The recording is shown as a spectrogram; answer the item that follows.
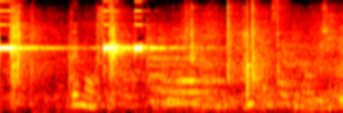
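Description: Electronic buzzer of a buzz-wire steady-hand game: a steady high-pitched tone that cuts off just after the start, then two short beeps a little over a second in, each sounding when the metal wand touches the wire and closes the circuit.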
